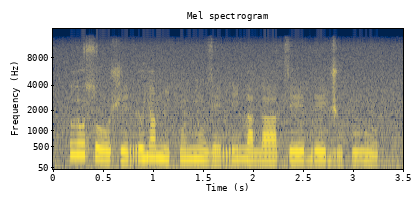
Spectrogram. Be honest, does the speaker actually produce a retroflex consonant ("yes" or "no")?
no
